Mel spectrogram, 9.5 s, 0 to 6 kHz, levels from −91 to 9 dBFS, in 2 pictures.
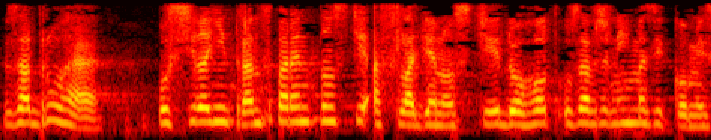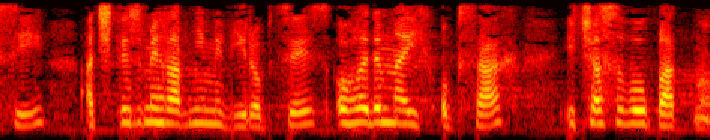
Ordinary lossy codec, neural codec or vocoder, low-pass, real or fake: none; none; 5.4 kHz; real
